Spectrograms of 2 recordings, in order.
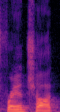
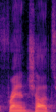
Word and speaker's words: Franchot: ever got right was franchot tone she always pronounced it correctly with a hard t at the end of franchot franchot tone was one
